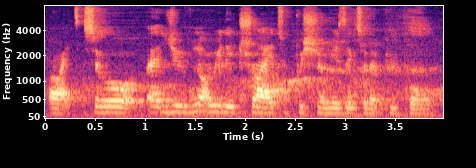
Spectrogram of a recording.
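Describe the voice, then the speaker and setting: A man's voice: a little high, fairly even intonation, normal speed. A man, interviewing a musician with probing, skeptical questions. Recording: echoey room with background noise.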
